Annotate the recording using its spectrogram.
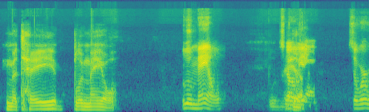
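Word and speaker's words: Matěj Blümel: It's pronounced Matej Bluemail.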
